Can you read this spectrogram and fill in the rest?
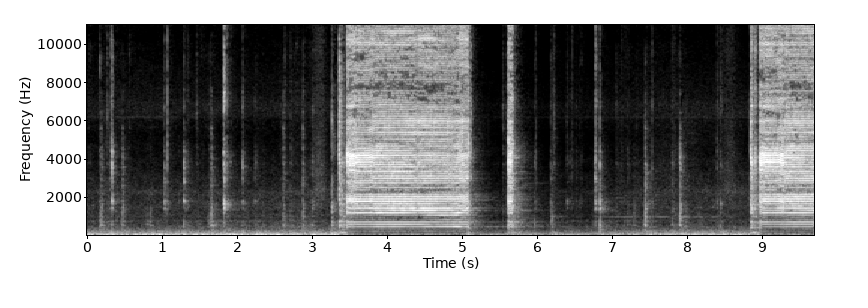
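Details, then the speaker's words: HVAC outdoor unit contactor fed 24 volts from the thermostat signal gives quiet ticking, then a loud harsh electrical buzz for about two seconds each time voltage is applied; the contactor is sticking and failing. "you can see this is the problem that we were having earlier I keep applying 24 volts with the contactor"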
